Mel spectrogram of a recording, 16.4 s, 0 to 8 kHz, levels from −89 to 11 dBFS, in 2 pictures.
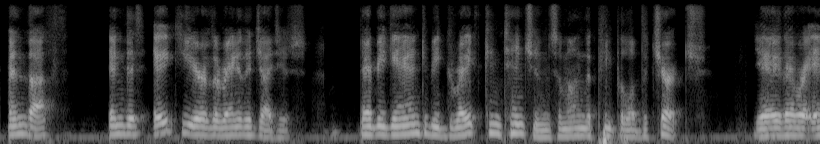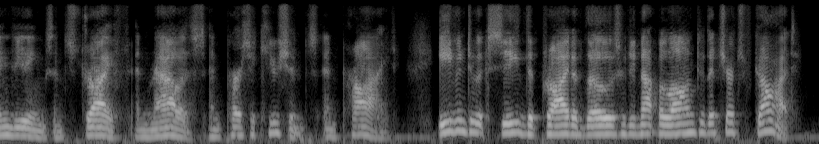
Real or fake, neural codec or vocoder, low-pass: fake; codec, 16 kHz, 2 kbps, FreqCodec, smaller model; 7.2 kHz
